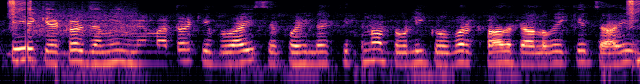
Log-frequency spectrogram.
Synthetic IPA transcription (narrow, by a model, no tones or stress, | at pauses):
t̪ekekəɾd͡ʒəminmemaʈəɾkebuaisepəɦilekɪt̪naʈolikobəɾkʰad̪ɖalbɛket͡ʃaɦi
